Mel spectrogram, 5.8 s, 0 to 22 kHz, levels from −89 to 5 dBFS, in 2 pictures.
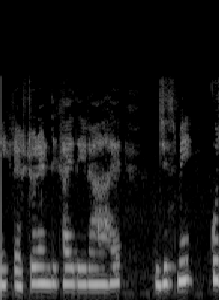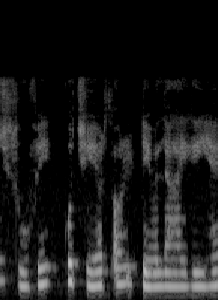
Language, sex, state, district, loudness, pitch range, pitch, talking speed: Hindi, female, Maharashtra, Solapur, -32 LUFS, 190-225 Hz, 215 Hz, 175 wpm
